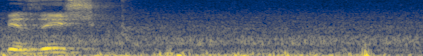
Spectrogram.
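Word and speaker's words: پزشک: Pronunciation है पिज़िश्क, पिज़िश्क यानी doctor.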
